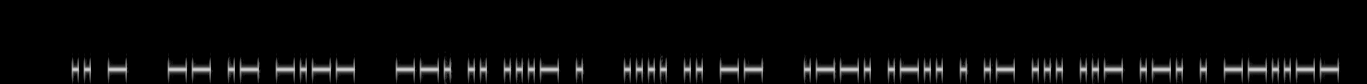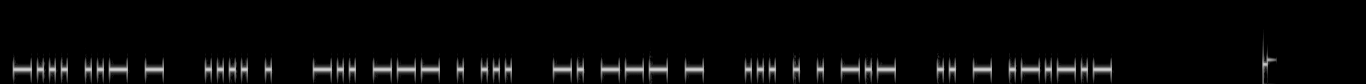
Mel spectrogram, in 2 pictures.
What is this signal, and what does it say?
Morse code, heard as a keyed tone, about 20 wpm, 700 Hz. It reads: IT MAY GIVE HIM PLEASURE, BUT HE DOES NOT SEEK IT.
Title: Sentences from Top 1600 Words 20wpm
